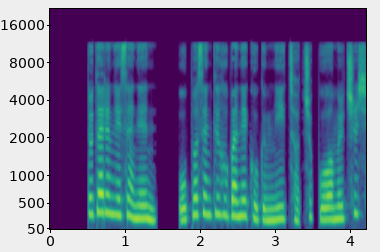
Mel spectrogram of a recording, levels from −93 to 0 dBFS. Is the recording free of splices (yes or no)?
no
